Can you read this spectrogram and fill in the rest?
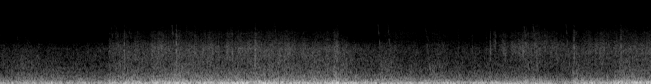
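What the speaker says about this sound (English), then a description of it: "That's that geothermal firing at me." In the video game Beyond All Reason, a geothermal unit fires, giving a continuous low rumbling roar of blasts and bursts that holds loud and steady for the whole stretch with no talk over it.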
